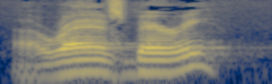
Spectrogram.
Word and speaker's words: Rasbeary: When you have an unusual name like mine, Raspberry, R-A-S-B-E-A-R-Y. And make sure you spell it right. Mrs. Raspberry gets offended. But people ask me, how do you say your name? Just like it's spelled.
